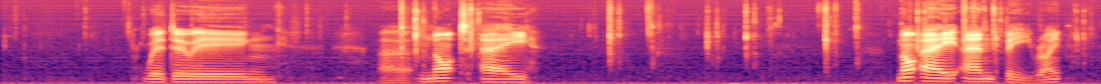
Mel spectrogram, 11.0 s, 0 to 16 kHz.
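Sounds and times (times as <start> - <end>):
computer keyboard keystrokes: 4.0 - 4.9, 6.0 - 11.0.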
